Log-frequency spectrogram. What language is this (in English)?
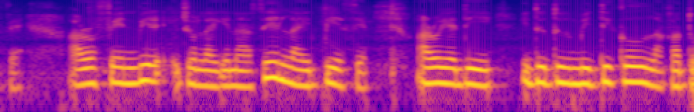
Naga Pidgin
